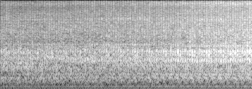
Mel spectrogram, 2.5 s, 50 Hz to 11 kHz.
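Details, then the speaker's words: 1994 Toyota Land Cruiser 80 Series HDJ81 turbo diesel, just over 200,000 km, timing belt changed at 200,000 km: steady idle with even light clatter, no knocks or misses; engine runs well, though a slight exhaust leak may be audible. "Engine running condition is good."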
